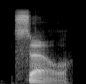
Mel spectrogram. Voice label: "sell", British

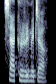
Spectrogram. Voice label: "saccharimeter", Indian

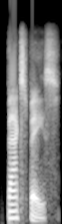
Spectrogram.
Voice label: "backspace", American

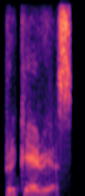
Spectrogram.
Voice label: "Precarious", Indian; Dictionary

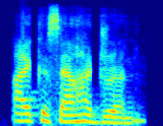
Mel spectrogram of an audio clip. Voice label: "icosahedron", Indian

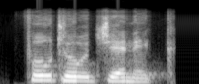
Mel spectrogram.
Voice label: "photogenic", Indian; Dictionary

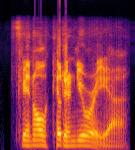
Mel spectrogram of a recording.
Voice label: "phenylketonuria", American

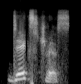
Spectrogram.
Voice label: "dextrous", Indian

